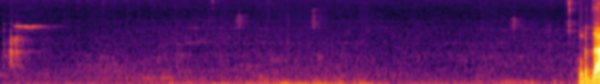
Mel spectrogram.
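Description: Quiet room with a few small clicks and a short light tap at the start, then a soft low rumble of handling or movement for a couple of seconds. A man's voice begins right at the end.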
